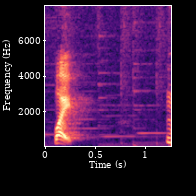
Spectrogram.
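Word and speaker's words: wipe: ワイプうん。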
